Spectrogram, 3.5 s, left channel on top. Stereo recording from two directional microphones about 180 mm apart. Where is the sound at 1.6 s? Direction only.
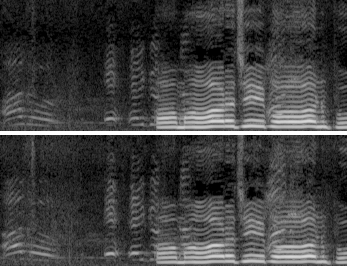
50° left (ahead or behind).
